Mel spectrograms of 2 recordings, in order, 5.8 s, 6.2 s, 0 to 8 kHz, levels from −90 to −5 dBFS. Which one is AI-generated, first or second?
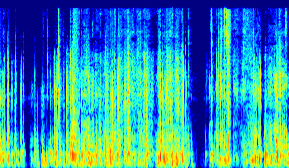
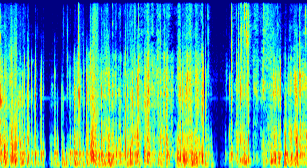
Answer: first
